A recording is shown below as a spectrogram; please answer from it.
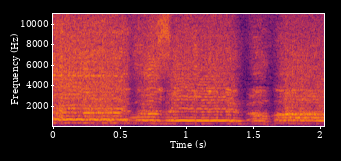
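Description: Male voices chanting a football fan song in German, in long held notes with a short break about one and a half seconds in.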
